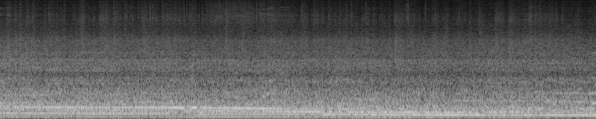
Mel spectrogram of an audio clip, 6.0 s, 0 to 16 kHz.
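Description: The supercharged BMW E46 M3's 3.2-litre straight-six running at a fairly steady engine speed, heard from inside the cabin. Its pitch drops slightly in two small steps.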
